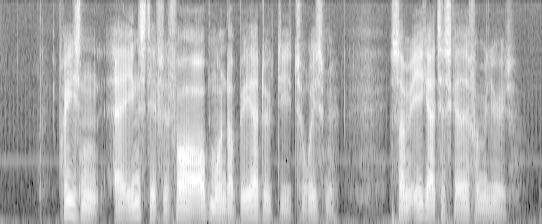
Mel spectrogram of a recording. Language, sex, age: Danish, male, 26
